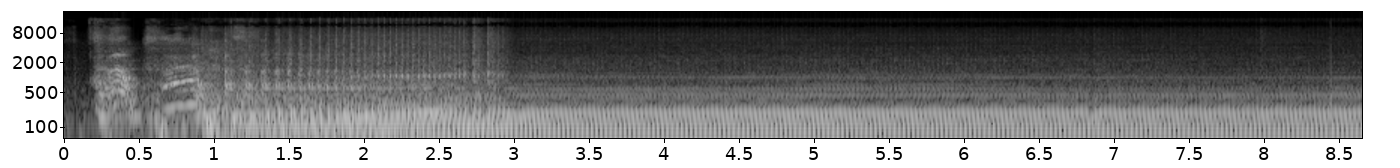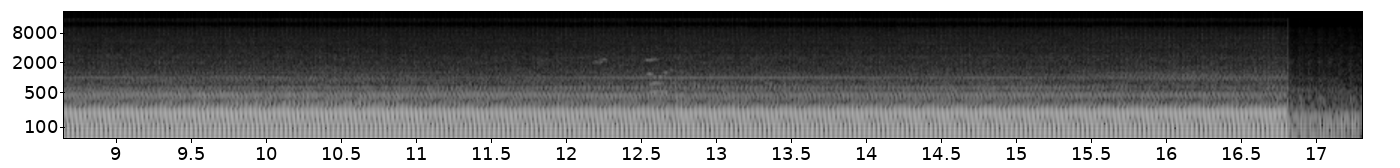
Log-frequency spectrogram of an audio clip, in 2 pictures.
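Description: A generator engine at a beach resort starts with a rough burst and then settles into a steady, loud, droning idle that continues to the end.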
